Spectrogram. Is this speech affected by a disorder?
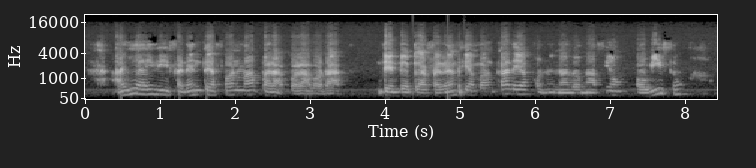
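Yes: cerebral palsy; caused by meningitis in birth canal during birth, lifelong physical motor disability.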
